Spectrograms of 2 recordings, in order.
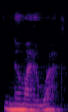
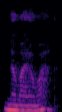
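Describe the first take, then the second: First: No matter what said louder, pressed; stress on No matter what. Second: Said in the usual way. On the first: Shown as a demonstration. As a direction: punch No matter what with more force.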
